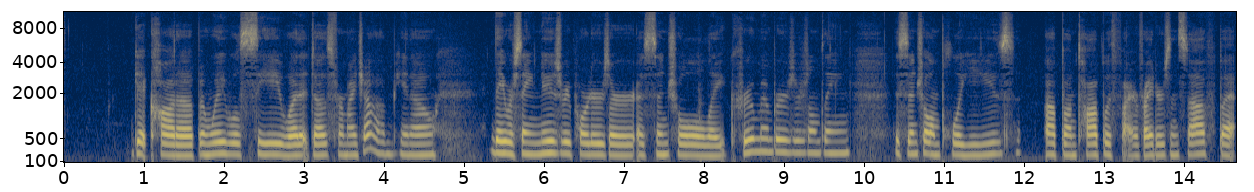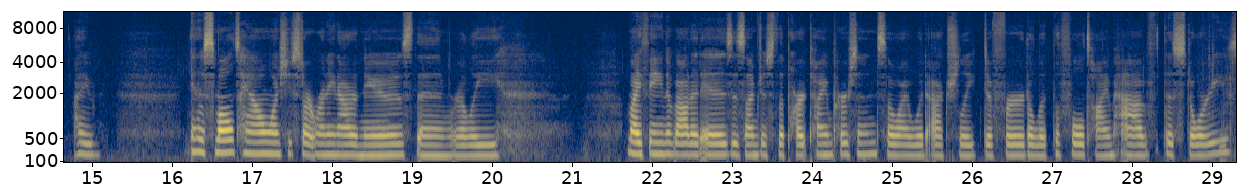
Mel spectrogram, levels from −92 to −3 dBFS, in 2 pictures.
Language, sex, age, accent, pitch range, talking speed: English, female, 30-49, American, 185-210 Hz, 150 wpm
